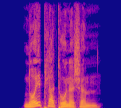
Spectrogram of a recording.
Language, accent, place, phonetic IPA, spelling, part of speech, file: German, Germany, Berlin, [ˈnɔɪ̯plaˌtoːnɪʃm̩], neuplatonischem, adjective, De-neuplatonischem.ogg
- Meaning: strong dative masculine/neuter singular of neuplatonisch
